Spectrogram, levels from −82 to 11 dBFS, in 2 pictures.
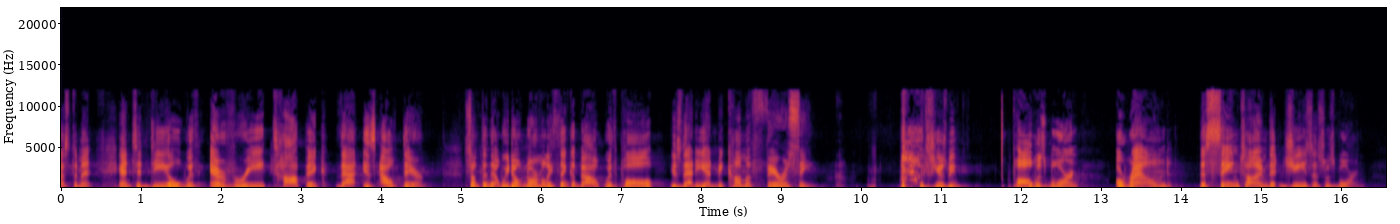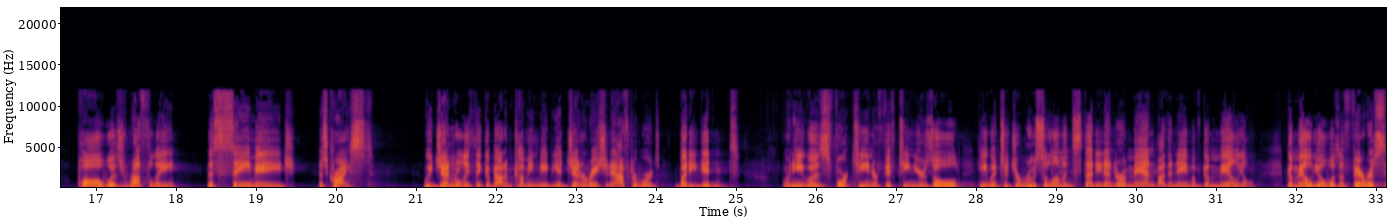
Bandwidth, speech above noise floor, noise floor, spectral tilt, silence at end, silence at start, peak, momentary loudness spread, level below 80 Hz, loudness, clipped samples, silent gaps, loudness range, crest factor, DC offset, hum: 12 kHz; 39 dB; -62 dBFS; -3.5 dB/octave; 0 s; 0 s; -2 dBFS; 9 LU; -58 dBFS; -23 LUFS; under 0.1%; none; 2 LU; 24 dB; under 0.1%; none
